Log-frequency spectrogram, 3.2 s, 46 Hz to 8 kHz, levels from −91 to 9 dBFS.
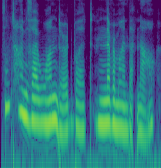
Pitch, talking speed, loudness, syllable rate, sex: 180 Hz, 130 wpm, -17 LUFS, 4.6 syllables/s, female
